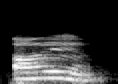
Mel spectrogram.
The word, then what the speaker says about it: iron: Okay, but the sound here is iron, iron. So your R is silent over here, and it's iron, AIUHN, two sounds.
